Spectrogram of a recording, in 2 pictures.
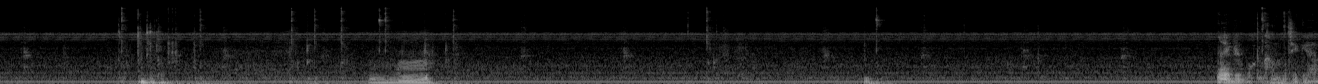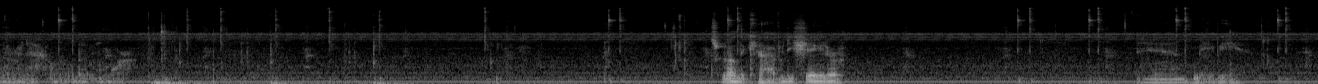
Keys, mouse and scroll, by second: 1.5 alt+a, 1.6-2.0 scroll down 3, 2.0 middle click, 3.4-3.8 scroll up 1, 3.8 click, 4.3-4.7 scroll up 2, 4.5 middle click, 8.7 shift+click, 13.7 click, 14.8 alt+a, 15.0 middle click, 15.6-16.1 scroll down 2, 15.9 middle click, 16.6 scroll down 2, 17.0 middle click, 19.2 click, 23.4 click.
